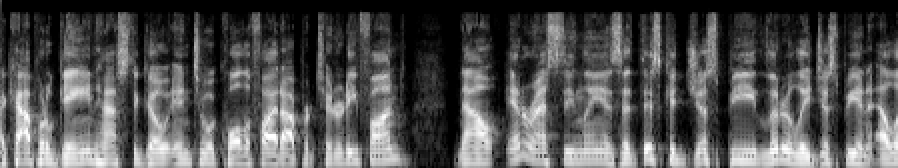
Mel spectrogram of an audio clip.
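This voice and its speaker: An unremarkable speaking voice at a fairly quick pace, dry and close with no echo, over a quiet background. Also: man. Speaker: opportunity zone tax expert presenting to a community call. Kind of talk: webinar presentation.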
